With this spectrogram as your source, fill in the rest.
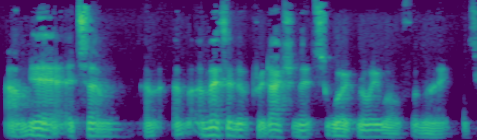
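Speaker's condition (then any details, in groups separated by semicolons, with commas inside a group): Parkinson's disease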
